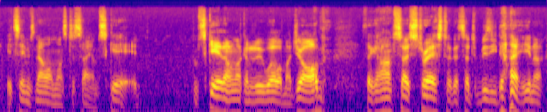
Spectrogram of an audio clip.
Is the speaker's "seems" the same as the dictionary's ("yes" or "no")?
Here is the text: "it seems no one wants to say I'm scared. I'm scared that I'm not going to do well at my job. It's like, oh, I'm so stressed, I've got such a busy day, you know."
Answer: yes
